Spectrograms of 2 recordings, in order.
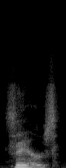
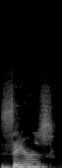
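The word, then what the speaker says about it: Zayre's: Zars, for those of you not as old as I am, I was born in 1974, a month before they disappeared. Zars was a department store way back in the day.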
